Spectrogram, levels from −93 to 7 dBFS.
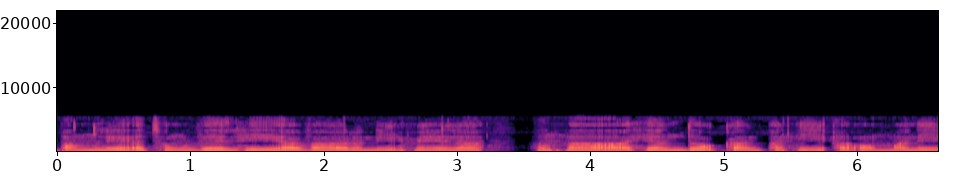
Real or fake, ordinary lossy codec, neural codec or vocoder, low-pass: real; none; none; 5.4 kHz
